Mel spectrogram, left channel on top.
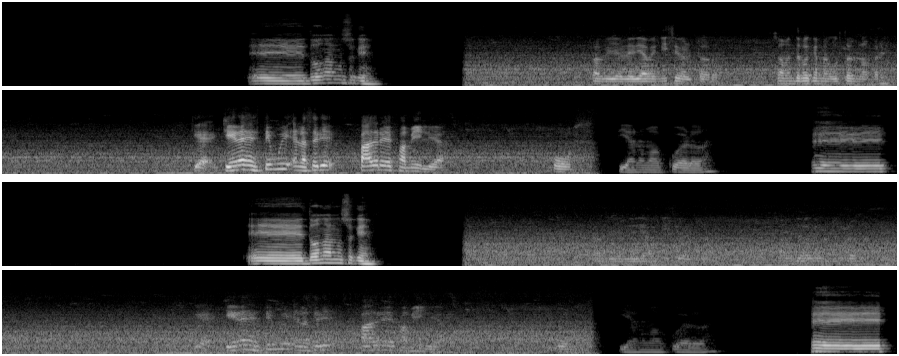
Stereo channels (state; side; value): normal; both; correlation 0.33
